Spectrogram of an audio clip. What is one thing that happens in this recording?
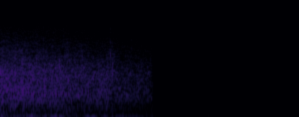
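A small waterfall splashes and rushes steadily into a pool.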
